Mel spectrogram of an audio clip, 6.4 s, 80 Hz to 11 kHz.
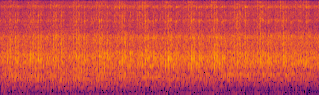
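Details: Great White at idle after a new Motorcraft driver-side battery and new positive terminal, on a 50-degree day with a bit of smoke: steady, even idle with a smooth low beat and no knocks or misses, running cleanly.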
